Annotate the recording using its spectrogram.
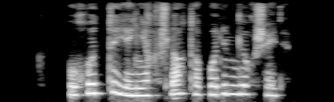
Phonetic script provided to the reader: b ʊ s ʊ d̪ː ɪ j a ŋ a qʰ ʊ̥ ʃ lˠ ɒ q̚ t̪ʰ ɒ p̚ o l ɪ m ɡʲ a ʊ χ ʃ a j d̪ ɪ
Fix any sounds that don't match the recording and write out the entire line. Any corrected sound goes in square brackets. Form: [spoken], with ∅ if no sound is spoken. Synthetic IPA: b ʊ [χ] ʊ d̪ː ɪ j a ŋ a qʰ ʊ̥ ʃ lˠ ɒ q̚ t̪ʰ ɒ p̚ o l ɪ m ɡʲ a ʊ χ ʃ a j d̪ ɪ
